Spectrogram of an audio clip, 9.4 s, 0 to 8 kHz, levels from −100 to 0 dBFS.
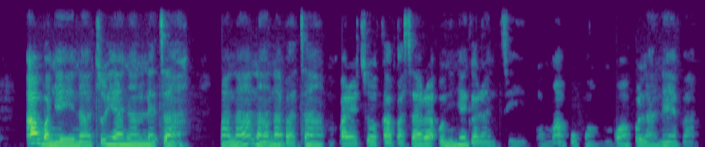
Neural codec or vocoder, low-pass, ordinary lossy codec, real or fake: none; 7.2 kHz; none; real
